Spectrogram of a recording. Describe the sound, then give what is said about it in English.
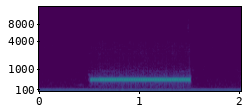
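Steady telephone dial tone while dialing in to a broadcast line: a single continuous mid-pitched tone lasting about a second, clear and alone over a low background hum. “Bear with me while I dial in.”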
